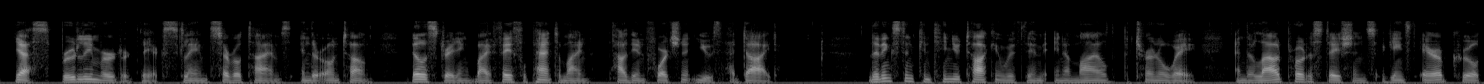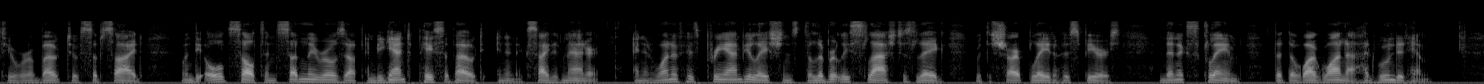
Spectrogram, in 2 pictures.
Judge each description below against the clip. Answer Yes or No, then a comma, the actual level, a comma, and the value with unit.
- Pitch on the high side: No, very low, 95 Hz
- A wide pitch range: No, average, 3.1 semitones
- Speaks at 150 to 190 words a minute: Yes, average, 170 wpm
